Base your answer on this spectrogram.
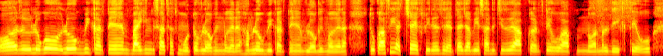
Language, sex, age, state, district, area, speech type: Hindi, male, 18-30, Madhya Pradesh, Jabalpur, urban, spontaneous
